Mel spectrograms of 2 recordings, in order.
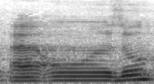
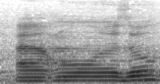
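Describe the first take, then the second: No difference in how they are said.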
